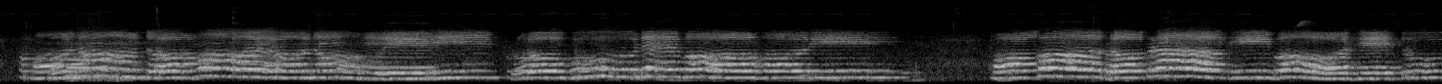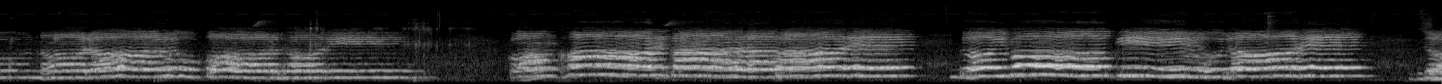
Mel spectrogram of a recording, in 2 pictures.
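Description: A group of women singing an Assamese devotional nam without instruments, in long phrases of held, wavering notes broken by short pauses for breath.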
